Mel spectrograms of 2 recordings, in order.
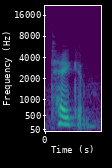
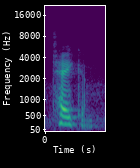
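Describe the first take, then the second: First: Take is stressed; him is short and linked. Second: The same.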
